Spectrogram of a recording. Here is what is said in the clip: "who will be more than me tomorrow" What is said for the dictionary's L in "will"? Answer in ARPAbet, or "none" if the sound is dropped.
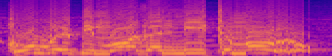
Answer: L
